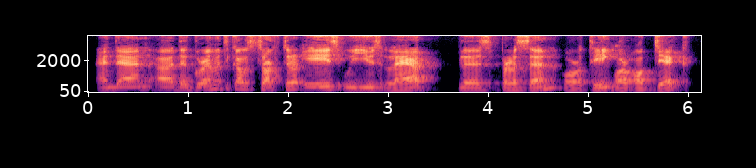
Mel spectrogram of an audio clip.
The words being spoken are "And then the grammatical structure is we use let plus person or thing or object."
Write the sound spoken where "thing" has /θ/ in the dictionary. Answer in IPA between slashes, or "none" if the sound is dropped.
/t/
